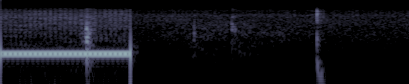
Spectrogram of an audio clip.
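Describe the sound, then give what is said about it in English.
Phone ringing during a church service: one steady mid-pitched electronic tone lasts under a second and cuts off abruptly, leaving near silence with a few faint knocks. “Is that your phone ringing, Kendall”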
